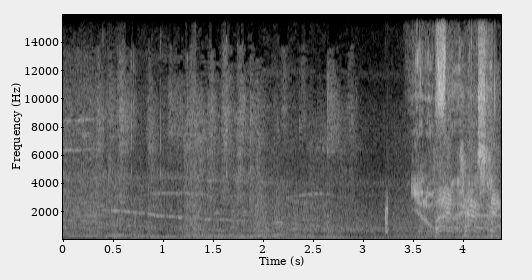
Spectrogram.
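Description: Race car engine droning steadily through laps of the Nordschleife in Assetto Corsa, a sustained mid-pitched tone that rises and dips with throttle, joined by a brief tire skid and a rushing burst near the end; a voice talks over it.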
